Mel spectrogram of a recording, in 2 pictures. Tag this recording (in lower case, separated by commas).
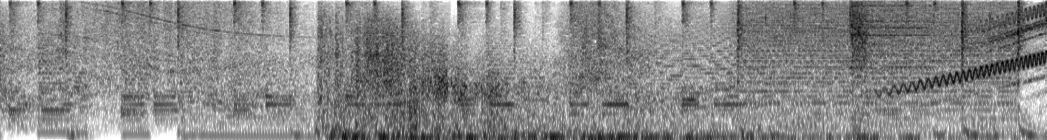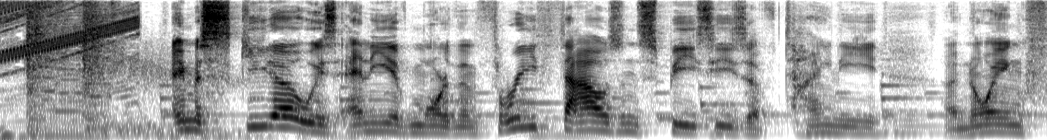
speech, music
